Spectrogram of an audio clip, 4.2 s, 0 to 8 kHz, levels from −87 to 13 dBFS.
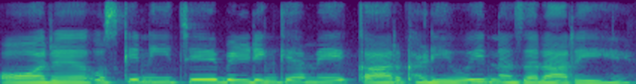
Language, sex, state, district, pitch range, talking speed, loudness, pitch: Hindi, female, Madhya Pradesh, Bhopal, 205-225 Hz, 200 wpm, -13 LUFS, 215 Hz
